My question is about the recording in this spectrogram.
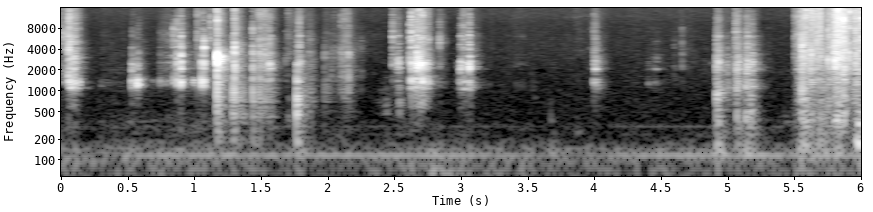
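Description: Plastic handling noises: a small hard-plastic glitter tray clicking and scuffing in the hands and being set down, in short scattered bursts. Clear plastic bags crinkle more loudly just before the end.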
